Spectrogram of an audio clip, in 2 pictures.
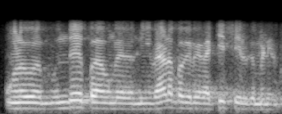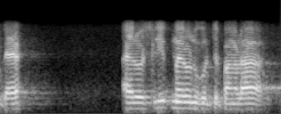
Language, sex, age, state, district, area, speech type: Tamil, male, 18-30, Tamil Nadu, Tiruvarur, rural, conversation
